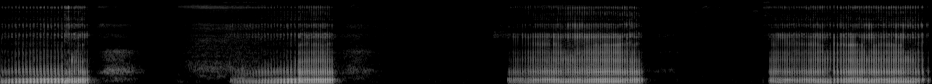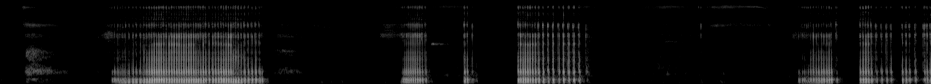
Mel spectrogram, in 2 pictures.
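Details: A tired male Staffordshire Bull Terrier, worn out after a hard day, snores loudly in deep, rumbling bursts with quiet pauses between breaths.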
